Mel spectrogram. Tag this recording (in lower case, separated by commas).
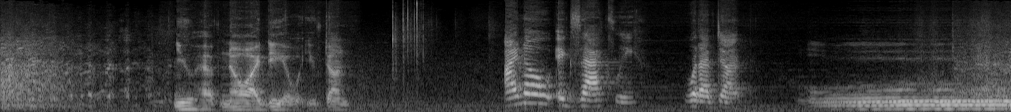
speech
